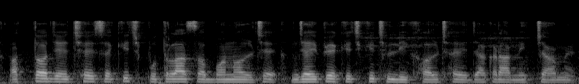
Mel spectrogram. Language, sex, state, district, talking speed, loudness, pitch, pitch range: Hindi, male, Bihar, Muzaffarpur, 155 wpm, -31 LUFS, 120 Hz, 110-130 Hz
